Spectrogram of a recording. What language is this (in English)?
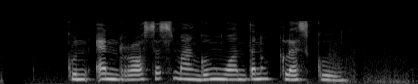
Javanese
